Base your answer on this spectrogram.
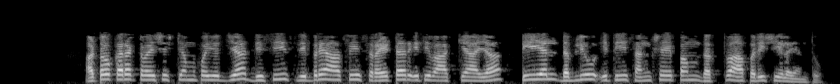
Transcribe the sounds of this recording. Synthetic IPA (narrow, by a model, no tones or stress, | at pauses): ɐ̰ʈoːkɐɾɐk̚ʈʋɐjʃiʂʈjɐmupɐjud͡ʒjɐd̪isiːslibɾeaːpiːsɾɐjʈɐɾit̪iʋaːkjaːjɐʈiːelɖɐbljuːʔit̪isɐŋkʂeːpɐmd̪ʱɐt̪ʋaːpɐɾiʂiːlɐjɐnt̪u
